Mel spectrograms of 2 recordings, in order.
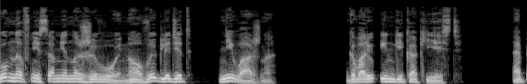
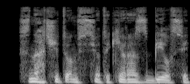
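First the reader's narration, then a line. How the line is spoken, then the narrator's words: Quiet. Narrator (Russian): тихо говорит она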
